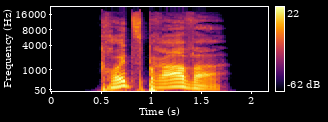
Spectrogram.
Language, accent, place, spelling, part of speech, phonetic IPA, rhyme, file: German, Germany, Berlin, kreuzbraver, adjective, [ˈkʁɔɪ̯t͡sˈbʁaːvɐ], -aːvɐ, De-kreuzbraver.ogg
- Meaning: inflection of kreuzbrav: 1. strong/mixed nominative masculine singular 2. strong genitive/dative feminine singular 3. strong genitive plural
